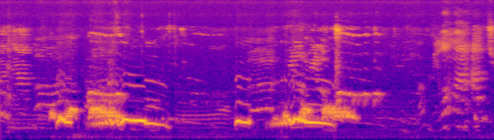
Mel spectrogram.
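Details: Barbary dove cooing vigorously in manggung style, used as a lure to prompt reluctant doves to coo: two rough, rolling coos, each a short note then a long descending purr, about three seconds apart.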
